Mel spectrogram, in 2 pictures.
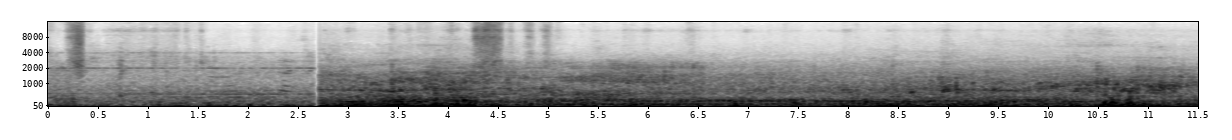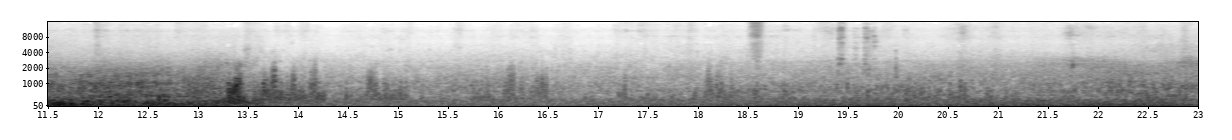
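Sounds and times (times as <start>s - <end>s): traffic rumble: 0.0s - 23.0s.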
